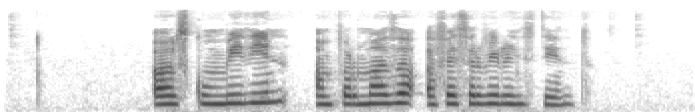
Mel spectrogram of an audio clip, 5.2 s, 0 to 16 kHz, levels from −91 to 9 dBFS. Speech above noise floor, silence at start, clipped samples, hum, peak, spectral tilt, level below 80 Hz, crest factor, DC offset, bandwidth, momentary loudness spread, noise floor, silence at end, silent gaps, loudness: 45 dB; 1.15 s; under 0.1%; none; -10 dBFS; -2.5 dB/octave; -72 dBFS; 18 dB; under 0.1%; 11.5 kHz; 9 LU; -71 dBFS; 0.95 s; none; -26 LUFS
